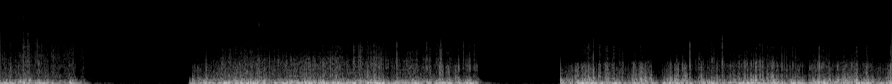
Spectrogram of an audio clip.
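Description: Long nails and fingertips scratch and rub the top of a black, cylindrical nylon fabric lens pouch. Three bursts of dense, low, rumbling scratching are split by two short silences, with a few faint bright ticks over the heavy bass.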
